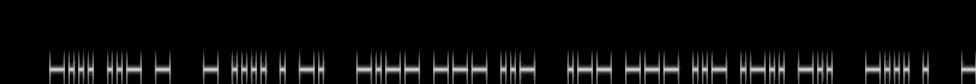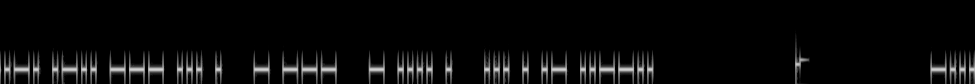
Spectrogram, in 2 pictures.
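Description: Rapid Morse code at about 25 words per minute, sending sentences built from the top 300 words: a single steady mid-pitched tone keyed into quick short and long beeps, pausing briefly near the end with one faint click before resuming.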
